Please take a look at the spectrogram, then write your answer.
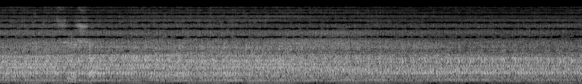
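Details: Skoda 1.4 16V petrol, morning cold start the day after the piston replacement; a smooth, steady idle with no knocking; the piston slap, which had knocked cold and more when warm, is gone.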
